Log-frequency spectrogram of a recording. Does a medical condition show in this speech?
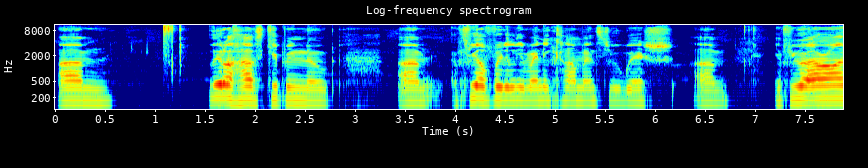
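Yes: cerebral palsy.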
